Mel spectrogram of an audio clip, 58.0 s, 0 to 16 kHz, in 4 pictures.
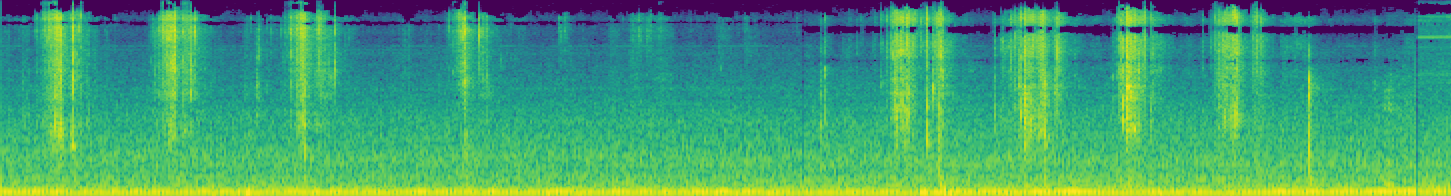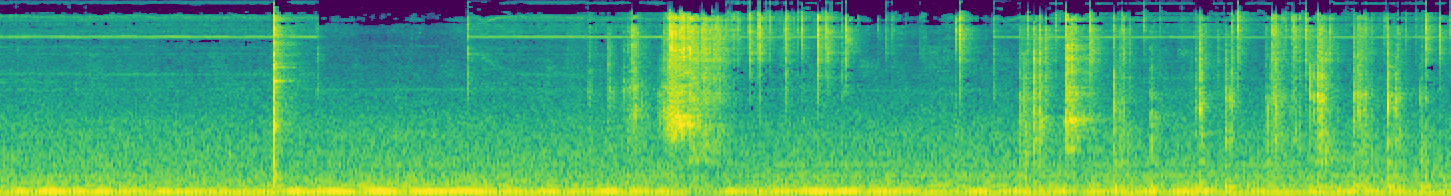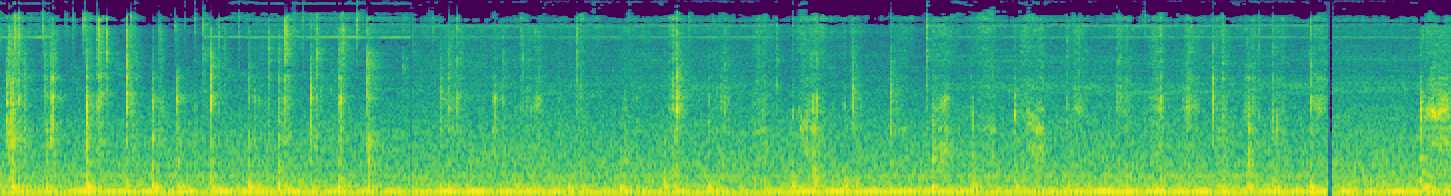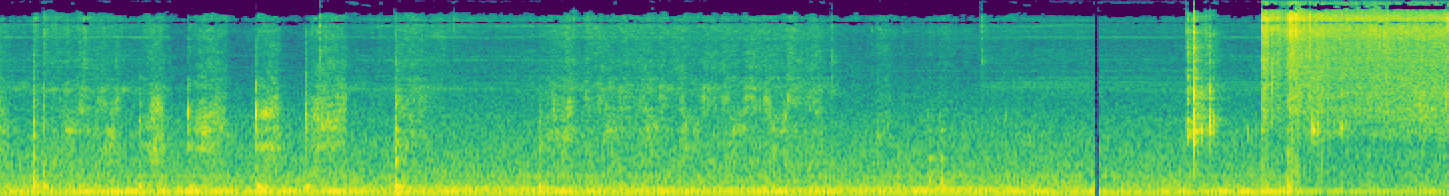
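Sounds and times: low hum: 5.0s - 45.0s.

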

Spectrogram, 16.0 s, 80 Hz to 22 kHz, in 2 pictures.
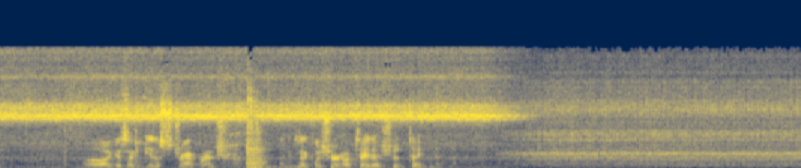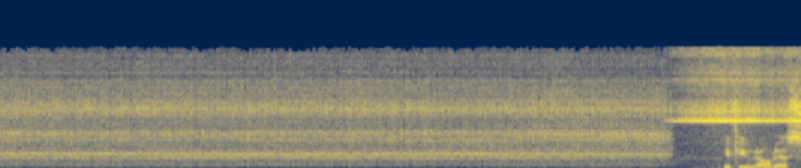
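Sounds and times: high whine: 0.0s - 5.4s, 14.7s - 16.0s
cutting tool hissing on metal: 0.0s - 16.0s
lathe spindle whirring: 0.0s - 16.0s.

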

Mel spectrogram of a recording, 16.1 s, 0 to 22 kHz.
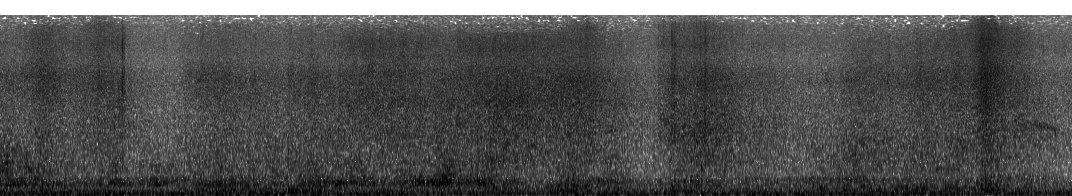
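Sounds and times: small waves washing onto shore: 0.0s - 16.0s
wind noise on microphone: 0.0s - 16.0s.

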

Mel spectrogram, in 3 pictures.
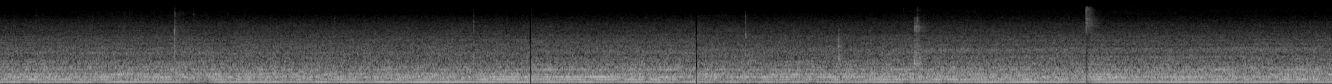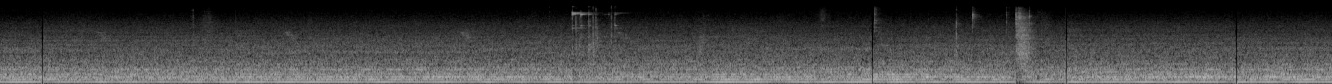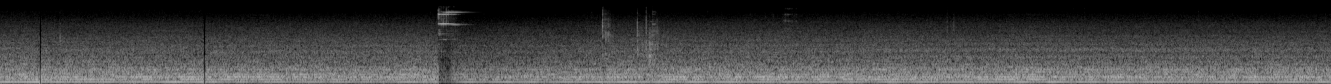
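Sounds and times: low machine hum: 0.0s - 39.9s.

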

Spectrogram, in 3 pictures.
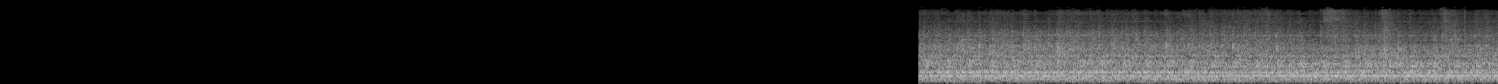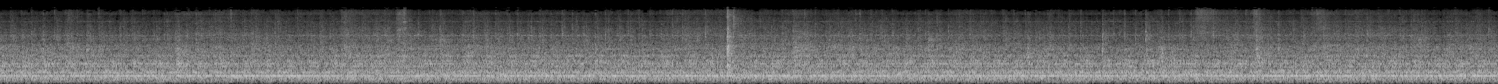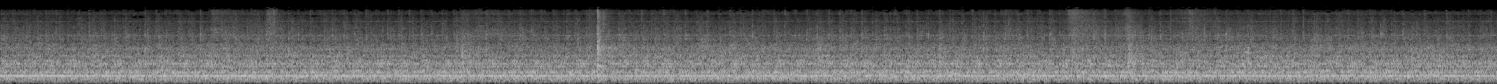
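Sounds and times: paper cutting machine humming: 9.2s - 44.9s.

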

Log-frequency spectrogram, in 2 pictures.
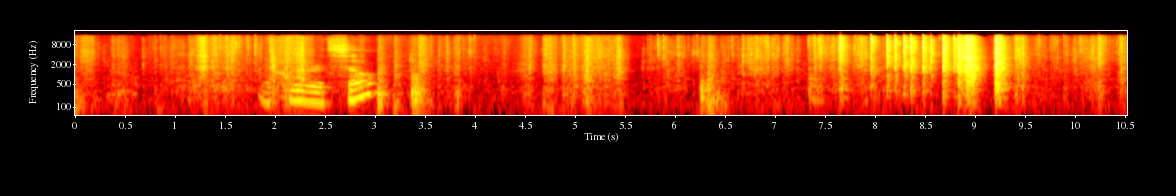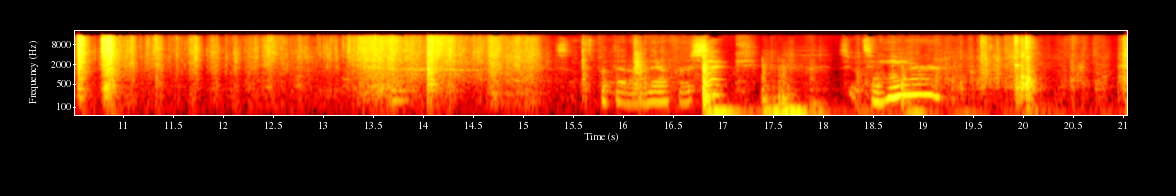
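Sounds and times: plastic bag crinkling: 0.3s - 2.5s, 3.6s - 15.4s.

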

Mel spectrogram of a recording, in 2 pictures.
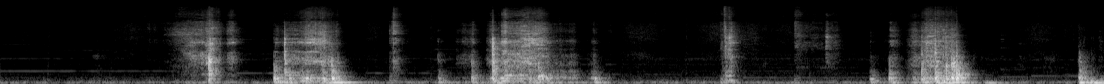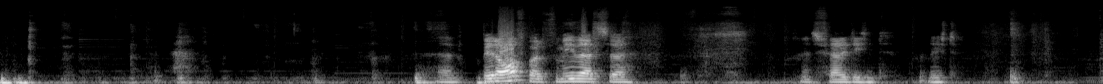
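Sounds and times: wooden drawers scraping in cabinet: 1.9s - 3.5s, 4.7s - 6.1s, 8.7s - 9.8s.

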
